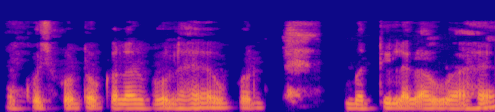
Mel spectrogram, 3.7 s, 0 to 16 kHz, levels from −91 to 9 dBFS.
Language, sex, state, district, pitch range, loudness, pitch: Hindi, male, Bihar, Purnia, 135-145 Hz, -20 LUFS, 140 Hz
